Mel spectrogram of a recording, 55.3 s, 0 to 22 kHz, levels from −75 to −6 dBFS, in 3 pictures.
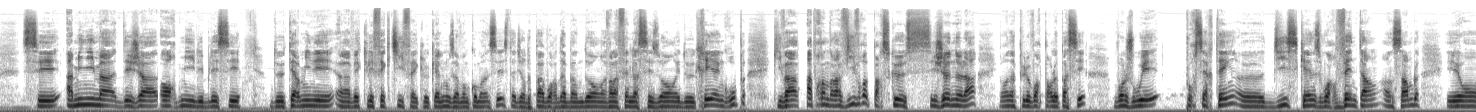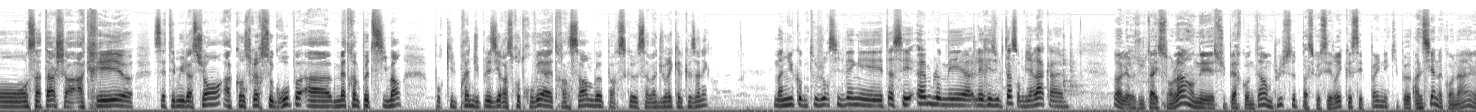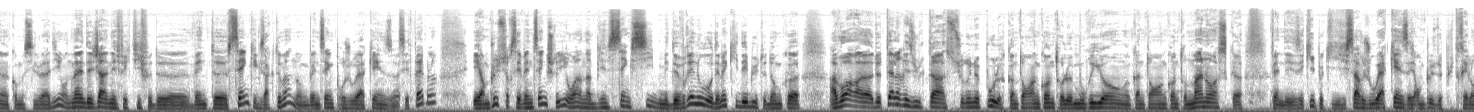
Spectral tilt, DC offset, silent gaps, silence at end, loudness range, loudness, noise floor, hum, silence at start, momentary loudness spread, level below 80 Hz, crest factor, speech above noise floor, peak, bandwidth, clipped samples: -4.5 dB/octave; 1%; none; 0 s; 3 LU; -21 LUFS; -43 dBFS; none; 0 s; 7 LU; -46 dBFS; 18 dB; 22 dB; -4 dBFS; 16.5 kHz; under 0.1%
